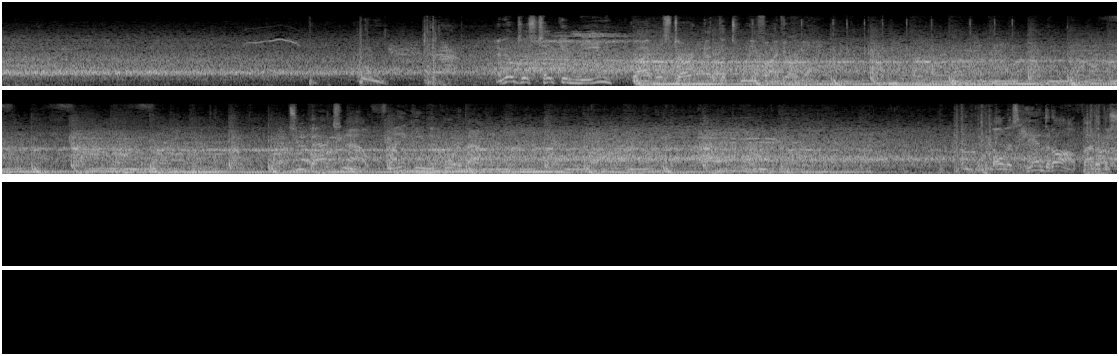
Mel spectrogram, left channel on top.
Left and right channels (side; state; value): right; silent; digital silence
